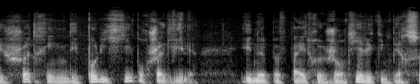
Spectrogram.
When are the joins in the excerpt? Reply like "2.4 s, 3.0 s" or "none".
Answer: 2.3 s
